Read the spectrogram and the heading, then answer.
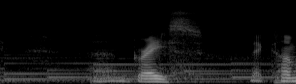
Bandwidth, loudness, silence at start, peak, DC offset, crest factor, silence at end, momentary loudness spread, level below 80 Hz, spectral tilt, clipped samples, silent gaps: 18.5 kHz; -37 LUFS; 0 s; -16 dBFS; under 0.1%; 22 dB; 0 s; 18 LU; -74 dBFS; -6 dB/octave; under 0.1%; none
